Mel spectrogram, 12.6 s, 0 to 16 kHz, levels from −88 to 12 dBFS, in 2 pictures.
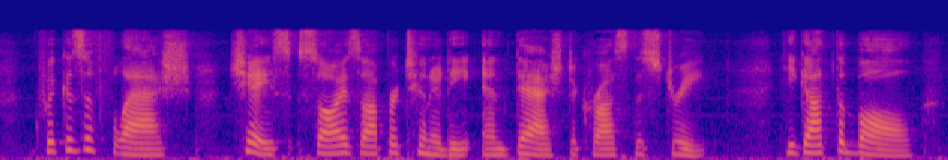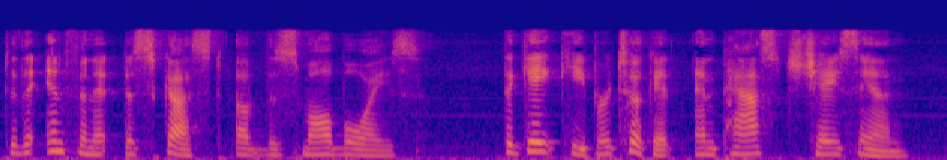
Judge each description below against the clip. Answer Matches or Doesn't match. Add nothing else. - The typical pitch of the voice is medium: Matches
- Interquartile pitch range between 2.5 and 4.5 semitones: Matches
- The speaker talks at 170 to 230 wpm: Doesn't match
